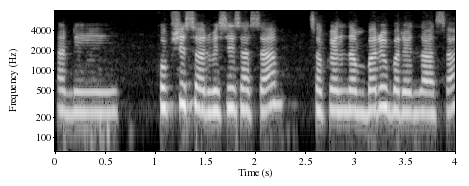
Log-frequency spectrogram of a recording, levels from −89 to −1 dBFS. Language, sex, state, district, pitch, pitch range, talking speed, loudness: Konkani, female, Goa, North and South Goa, 255 Hz, 245-270 Hz, 120 wpm, -16 LUFS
